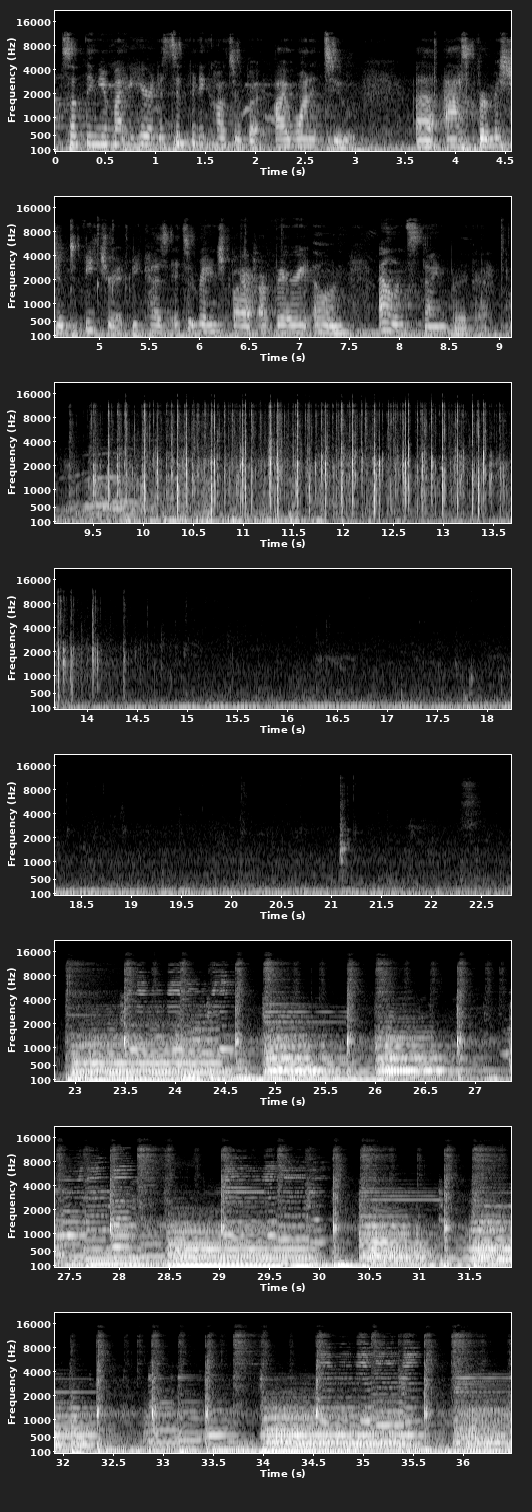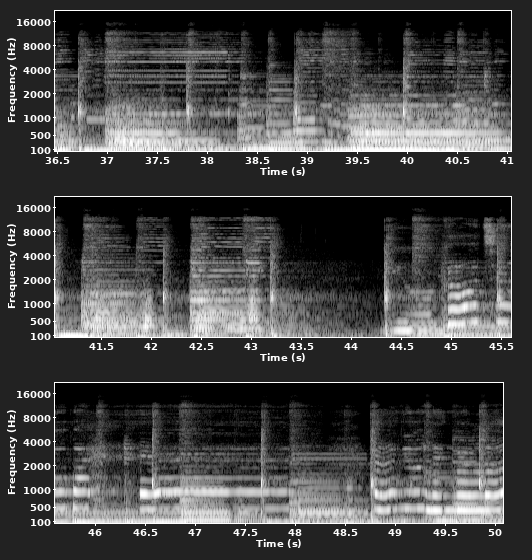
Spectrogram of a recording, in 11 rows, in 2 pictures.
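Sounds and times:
audience applause: 9.2s - 14.7s
symphony orchestra playing jazz: 22.9s - 43.8s.

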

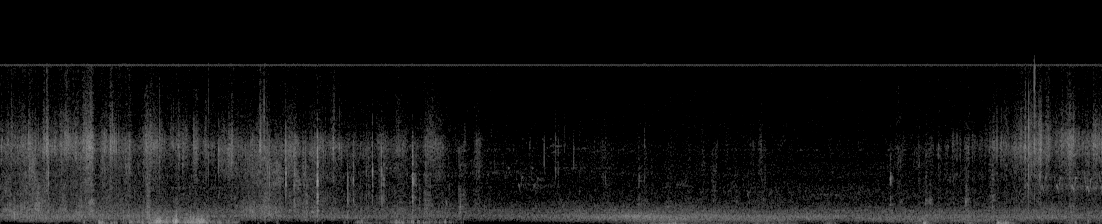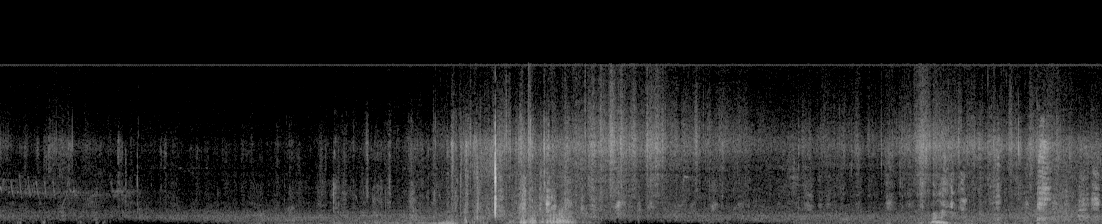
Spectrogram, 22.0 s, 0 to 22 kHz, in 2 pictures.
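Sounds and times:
dogs rustling through dry grass: 0.0s - 4.8s, 9.4s - 22.0s.

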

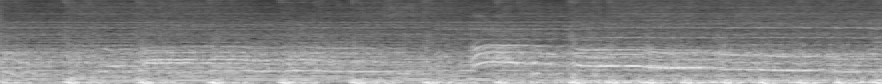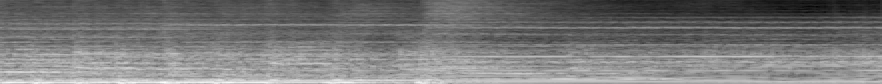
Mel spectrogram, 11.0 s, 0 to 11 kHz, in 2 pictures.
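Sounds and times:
heavy bass: 0.0s - 11.0s
live rock band playing: 0.0s - 11.0s.

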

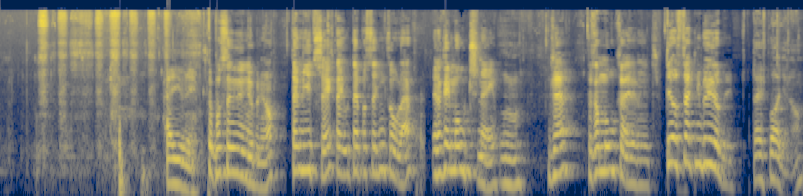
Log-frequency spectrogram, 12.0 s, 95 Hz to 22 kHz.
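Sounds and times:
breathing through the nose: 0.5s - 2.5s.

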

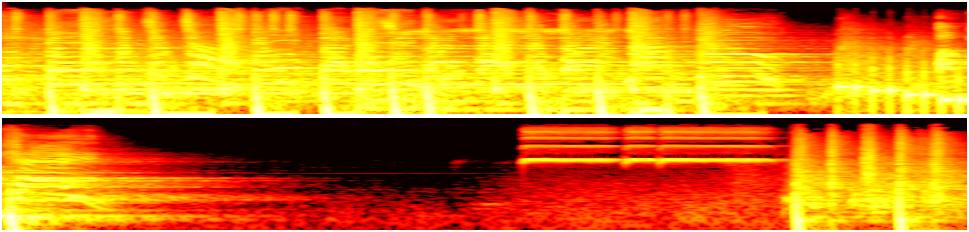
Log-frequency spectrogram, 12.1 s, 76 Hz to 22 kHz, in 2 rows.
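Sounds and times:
dance-pop music: 0.0s - 5.1s, 5.8s - 7.1s
shrill whistle: 9.2s - 11.1s.

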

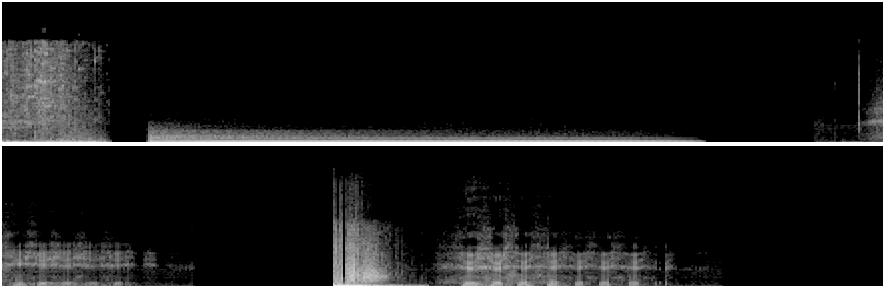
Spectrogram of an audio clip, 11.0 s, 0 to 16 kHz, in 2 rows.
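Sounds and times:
low buzzy electronic hum: 1.0s - 4.4s.

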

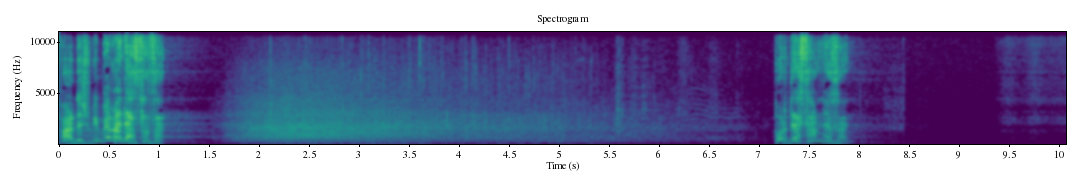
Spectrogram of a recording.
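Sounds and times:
audience laughing: 1.6s - 6.9s
audience clapping: 1.6s - 7.1s.

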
